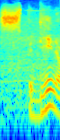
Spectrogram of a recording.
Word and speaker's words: Spadina: are at Din Road although some will tell you it's pronounced Spadina Road so we going to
